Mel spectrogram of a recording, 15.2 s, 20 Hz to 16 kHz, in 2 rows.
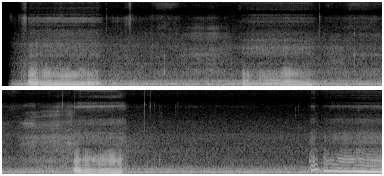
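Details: A pet sleeping on its first night wearing an e-collar snores loudly with low, rattling snores on each breath, about every four to five seconds (roughly 13 a minute), over a steady room hum.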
